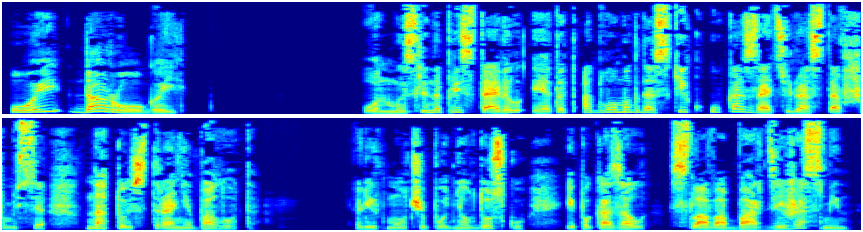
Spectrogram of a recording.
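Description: Audiobook narrator, woman, lowish husky voice, dry close sound. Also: moderate pace, no echo. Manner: steady storytelling. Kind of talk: scripted narration.

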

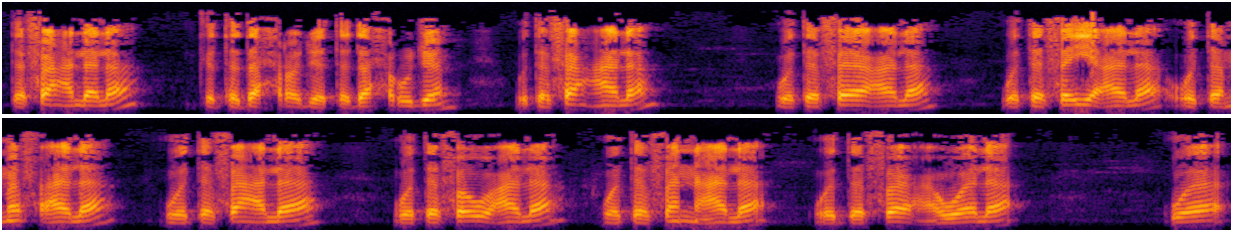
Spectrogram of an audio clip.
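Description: Male teacher, mid-pitched, patient and methodical, reciting verses and drilling examples; dull lo-fi take. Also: darkish tone. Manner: recites verse lines and repeats examples slowly. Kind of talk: classical grammar lesson. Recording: dull lo-fi recording.

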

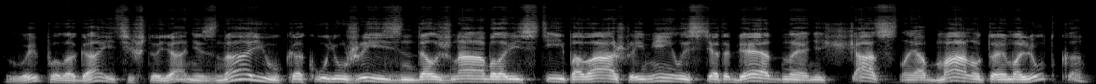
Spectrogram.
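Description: A man reading aloud, voicing a stern and indignant elderly aunt who scolds in slow, emphatic phrases. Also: medium pitch, animated, no room sound, studio quality. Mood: indignant scolding.

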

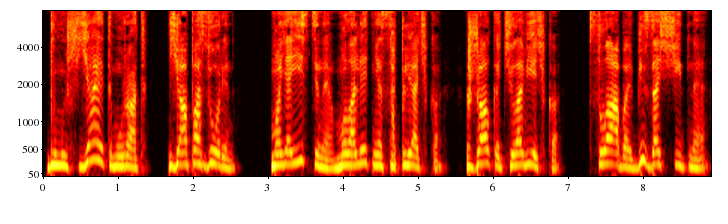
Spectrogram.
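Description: A woman voicing an arrogant male dragon lord in an audiobook, speaking with slow, commanding contempt. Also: on the low side, no echo, clean studio sound, lightly acted. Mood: furious.

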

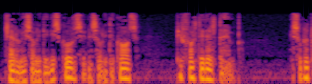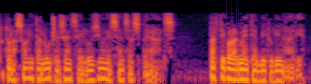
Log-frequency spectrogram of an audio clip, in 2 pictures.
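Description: A man narrating a classic novel as an audiobook, in a measured, subdued and expressive reading. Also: deep voice, vocal fry, slightly rough.

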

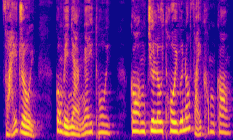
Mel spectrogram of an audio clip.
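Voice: medium pitch, lively intonation, a little fast, lightly acted. A narrator voicing an anxious older mother on the phone, her trembling voice urgent and scolding as she pleads.

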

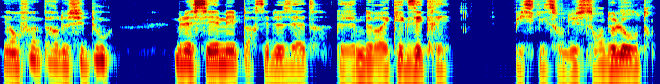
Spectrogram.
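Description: A man's voice: mid-range voice, steady tone, moderate pace, mellow, husky, close to an everyday voice. A man voicing a proud, grieving older countess, a mother torn over vengeance, in an impassioned declamatory reading. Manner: intense, emotional, declamatory. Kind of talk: audiobook reading.

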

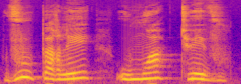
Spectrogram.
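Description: A woman voicing a tattooed male cannibal harpooner who speaks in slow, guttural, broken phrases in a read-aloud story. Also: a little high, lively intonation, darkish tone. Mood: menacing.

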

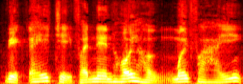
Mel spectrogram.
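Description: A man's voice: mid-range voice, animated, fairly quick, voice pushed up. A man voicing a stern, moralizing middle-aged village matron who lectures a young woman with sugary sternness in a read-aloud novel. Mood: lecturing.

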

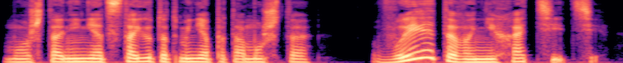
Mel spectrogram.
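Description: A woman voicing a sardonic male dragon inquisitor who speaks in a slow, low, mocking drawl. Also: fairly even intonation, dark tone, dry recording, studio quality, lightly acted. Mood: sarcastic.

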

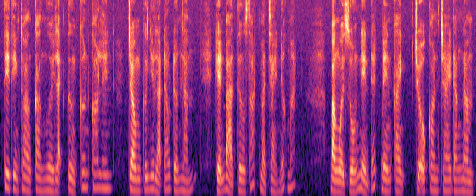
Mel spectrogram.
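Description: A woman narrating a story in a calm, steady storytelling manner. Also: on the low side, dry recording.

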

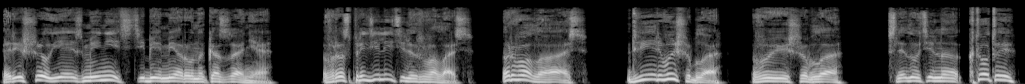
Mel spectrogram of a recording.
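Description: A gruff male space-fleet coordinator barks orders and sneers at the crowd, as a male audiobook narrator plays him. His voice is mellow and lively in pitch, with a tough, mocking edge. The sound is close and dry. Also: normal speed, no room sound. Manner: barking orders, sarcastic.

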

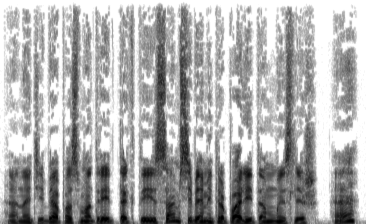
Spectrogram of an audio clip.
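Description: A man voicing a gruff, sarcastic older male teacher who scolds bluntly. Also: fairly low pitch, expressive, a little fast, a bit bright, dry recording, studio quality. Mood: gruff scolding.

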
